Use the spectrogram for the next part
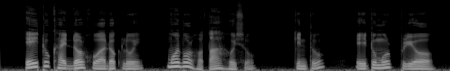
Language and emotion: Assamese, sad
